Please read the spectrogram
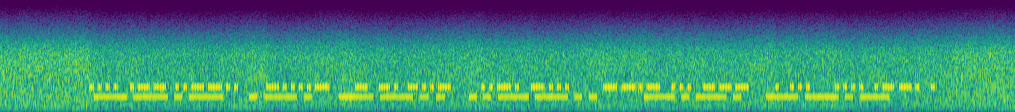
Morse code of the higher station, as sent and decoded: .... .-- ..--.. / -....- / - -. -..- / ..-. -... / --.- ... --- / . ... / .... .--. .
HW? - TNX FB QSO ES HPE

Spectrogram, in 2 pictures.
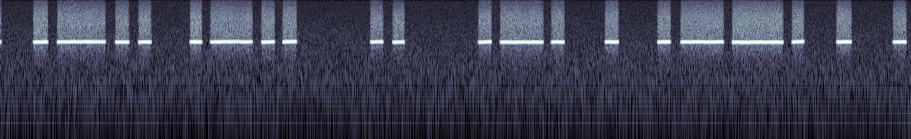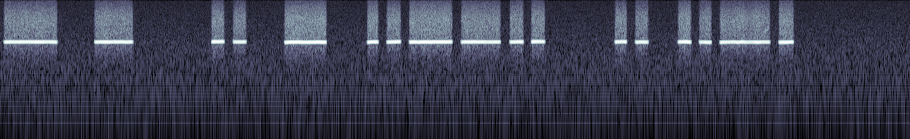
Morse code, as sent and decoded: … / .. / .-. . .--. . .- - / .. - ..--.. / .. ..-.
… I REPEAT IT? IF

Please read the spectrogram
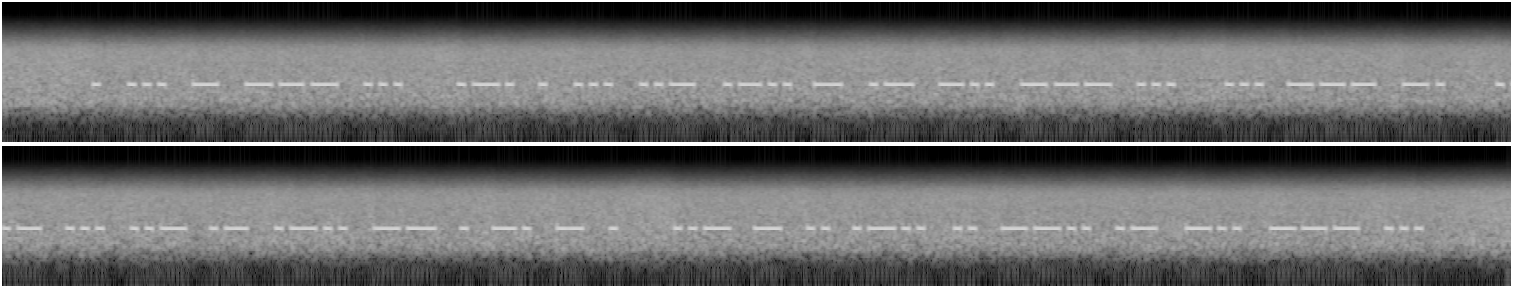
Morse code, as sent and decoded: . ... - --- ... / .-. . ... ..- .-.. - .- -.. --- ... / ... --- -. / ..- ... ..- .- .-.. -- . -. - . / ..- - .. .-.. .. --.. .- -.. --- ...
ESTOS RESULTADOS SON USUALMENTE UTILIZADOS

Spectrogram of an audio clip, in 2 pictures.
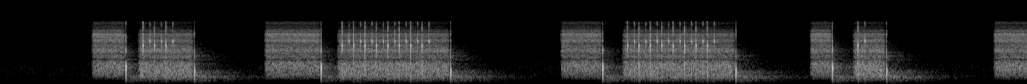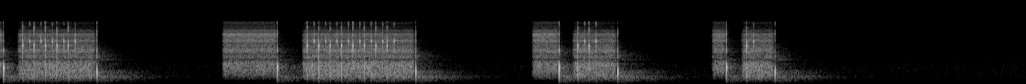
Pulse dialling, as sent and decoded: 3 / 8 / 8 / 1 / 5 / 8 / 2 / 1
3 8 8 1 5 8 2 1

